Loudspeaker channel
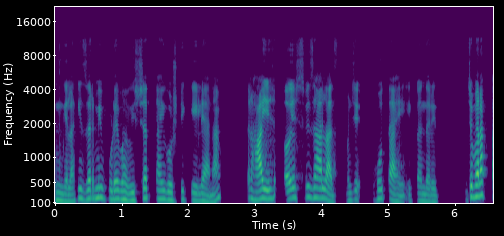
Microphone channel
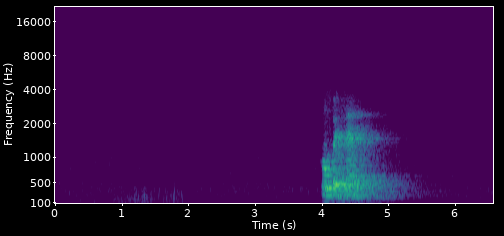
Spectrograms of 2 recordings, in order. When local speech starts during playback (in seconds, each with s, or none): 4.0 s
